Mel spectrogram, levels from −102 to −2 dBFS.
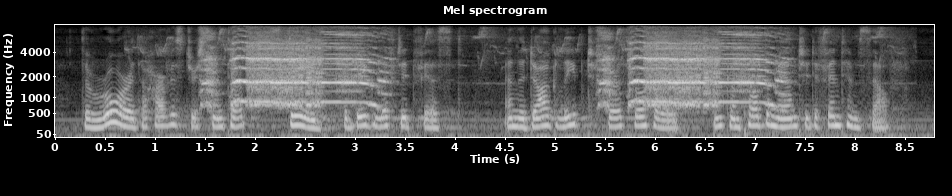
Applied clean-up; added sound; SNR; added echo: none; Bird / Chicken, rooster; -4 dB; reverberation time 1.3 s.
